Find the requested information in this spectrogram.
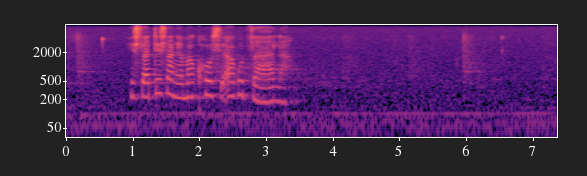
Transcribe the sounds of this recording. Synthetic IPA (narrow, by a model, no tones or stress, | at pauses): isatʼisaŋɛmakʰosiak̬ud̥z̥ʱaːla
